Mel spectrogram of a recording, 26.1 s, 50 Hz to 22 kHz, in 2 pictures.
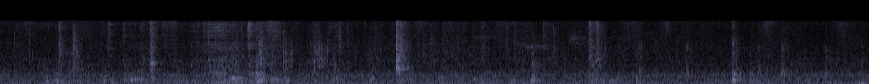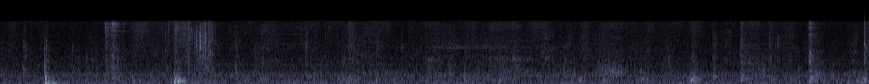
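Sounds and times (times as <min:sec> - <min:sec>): small objects handled at desk: 0:02.8 - 0:05.4, 0:14.5 - 0:16.7.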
